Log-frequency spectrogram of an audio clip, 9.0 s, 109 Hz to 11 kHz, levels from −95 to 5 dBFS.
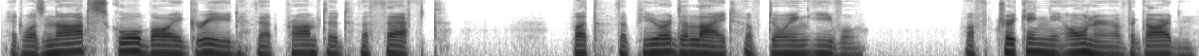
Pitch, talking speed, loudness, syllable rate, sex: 130 Hz, 155 wpm, -18 LUFS, 4.2 syllables/s, male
